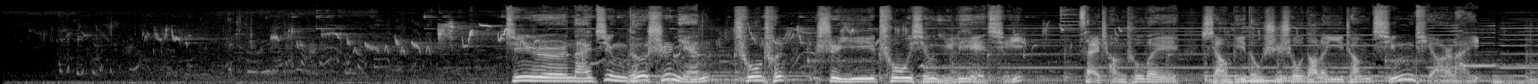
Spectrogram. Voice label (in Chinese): 男 密室 老说书人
